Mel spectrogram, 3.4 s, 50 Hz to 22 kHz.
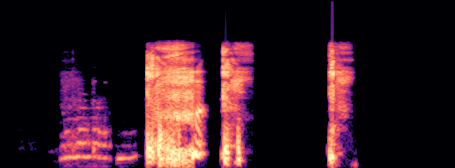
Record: {
  "cough_length": "3.4 s",
  "cough_amplitude": 32768,
  "cough_signal_mean_std_ratio": 0.36,
  "survey_phase": "beta (2021-08-13 to 2022-03-07)",
  "age": "18-44",
  "gender": "Female",
  "wearing_mask": "No",
  "symptom_cough_any": true,
  "symptom_runny_or_blocked_nose": true,
  "symptom_shortness_of_breath": true,
  "symptom_abdominal_pain": true,
  "symptom_diarrhoea": true,
  "symptom_fatigue": true,
  "symptom_headache": true,
  "symptom_change_to_sense_of_smell_or_taste": true,
  "symptom_loss_of_taste": true,
  "symptom_onset": "2 days",
  "smoker_status": "Ex-smoker",
  "respiratory_condition_asthma": false,
  "respiratory_condition_other": false,
  "recruitment_source": "Test and Trace",
  "submission_delay": "1 day",
  "covid_test_result": "Positive",
  "covid_test_method": "RT-qPCR",
  "covid_ct_value": 15.3,
  "covid_ct_gene": "ORF1ab gene",
  "covid_ct_mean": 15.4,
  "covid_viral_load": "8600000 copies/ml",
  "covid_viral_load_category": "High viral load (>1M copies/ml)"
}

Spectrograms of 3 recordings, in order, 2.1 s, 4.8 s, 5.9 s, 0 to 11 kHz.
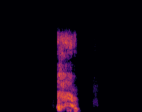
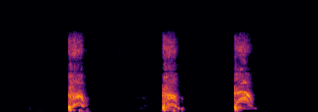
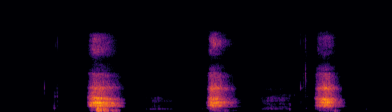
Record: {
  "cough_length": "2.1 s",
  "cough_amplitude": 7987,
  "cough_signal_mean_std_ratio": 0.31,
  "three_cough_length": "4.8 s",
  "three_cough_amplitude": 16516,
  "three_cough_signal_mean_std_ratio": 0.32,
  "exhalation_length": "5.9 s",
  "exhalation_amplitude": 14590,
  "exhalation_signal_mean_std_ratio": 0.32,
  "survey_phase": "beta (2021-08-13 to 2022-03-07)",
  "age": "45-64",
  "gender": "Male",
  "wearing_mask": "No",
  "symptom_headache": true,
  "smoker_status": "Ex-smoker",
  "respiratory_condition_asthma": false,
  "respiratory_condition_other": false,
  "recruitment_source": "REACT",
  "submission_delay": "1 day",
  "covid_test_result": "Negative",
  "covid_test_method": "RT-qPCR"
}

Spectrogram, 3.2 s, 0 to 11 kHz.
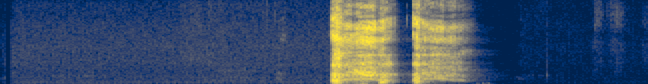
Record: {
  "cough_length": "3.2 s",
  "cough_amplitude": 32768,
  "cough_signal_mean_std_ratio": 0.26,
  "survey_phase": "beta (2021-08-13 to 2022-03-07)",
  "age": "18-44",
  "gender": "Male",
  "wearing_mask": "No",
  "symptom_sore_throat": true,
  "symptom_headache": true,
  "symptom_onset": "11 days",
  "smoker_status": "Never smoked",
  "respiratory_condition_asthma": false,
  "respiratory_condition_other": false,
  "recruitment_source": "REACT",
  "submission_delay": "2 days",
  "covid_test_result": "Negative",
  "covid_test_method": "RT-qPCR"
}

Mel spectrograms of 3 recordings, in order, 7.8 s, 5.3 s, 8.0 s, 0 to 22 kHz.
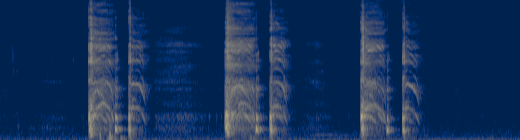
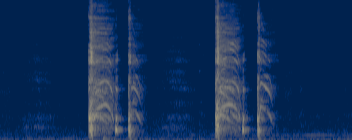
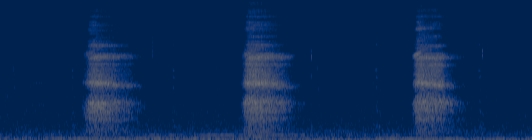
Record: {
  "three_cough_length": "7.8 s",
  "three_cough_amplitude": 5119,
  "three_cough_signal_mean_std_ratio": 0.31,
  "cough_length": "5.3 s",
  "cough_amplitude": 4159,
  "cough_signal_mean_std_ratio": 0.3,
  "exhalation_length": "8.0 s",
  "exhalation_amplitude": 251,
  "exhalation_signal_mean_std_ratio": 0.53,
  "survey_phase": "alpha (2021-03-01 to 2021-08-12)",
  "age": "45-64",
  "gender": "Female",
  "wearing_mask": "No",
  "symptom_none": true,
  "smoker_status": "Never smoked",
  "respiratory_condition_asthma": false,
  "respiratory_condition_other": false,
  "recruitment_source": "REACT",
  "submission_delay": "2 days",
  "covid_test_result": "Negative",
  "covid_test_method": "RT-qPCR"
}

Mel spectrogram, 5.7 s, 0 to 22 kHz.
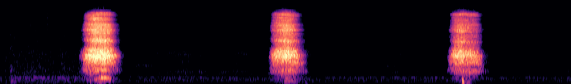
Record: {
  "exhalation_length": "5.7 s",
  "exhalation_amplitude": 24877,
  "exhalation_signal_mean_std_ratio": 0.28,
  "survey_phase": "beta (2021-08-13 to 2022-03-07)",
  "age": "18-44",
  "gender": "Female",
  "wearing_mask": "No",
  "symptom_runny_or_blocked_nose": true,
  "symptom_sore_throat": true,
  "symptom_headache": true,
  "smoker_status": "Never smoked",
  "respiratory_condition_asthma": false,
  "respiratory_condition_other": false,
  "recruitment_source": "Test and Trace",
  "submission_delay": "2 days",
  "covid_test_result": "Positive",
  "covid_test_method": "RT-qPCR"
}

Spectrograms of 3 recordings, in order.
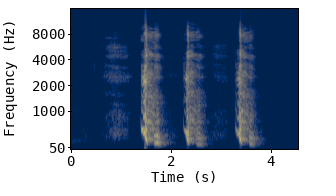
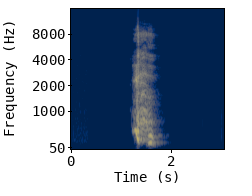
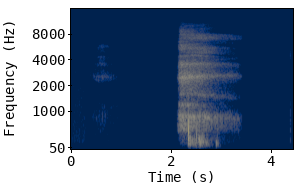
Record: {
  "three_cough_length": "4.6 s",
  "three_cough_amplitude": 26028,
  "three_cough_signal_mean_std_ratio": 0.29,
  "cough_length": "3.1 s",
  "cough_amplitude": 26028,
  "cough_signal_mean_std_ratio": 0.26,
  "exhalation_length": "4.5 s",
  "exhalation_amplitude": 11574,
  "exhalation_signal_mean_std_ratio": 0.34,
  "survey_phase": "beta (2021-08-13 to 2022-03-07)",
  "age": "45-64",
  "gender": "Male",
  "wearing_mask": "No",
  "symptom_sore_throat": true,
  "smoker_status": "Never smoked",
  "respiratory_condition_asthma": true,
  "respiratory_condition_other": false,
  "recruitment_source": "REACT",
  "submission_delay": "1 day",
  "covid_test_result": "Negative",
  "covid_test_method": "RT-qPCR",
  "influenza_a_test_result": "Negative",
  "influenza_b_test_result": "Negative"
}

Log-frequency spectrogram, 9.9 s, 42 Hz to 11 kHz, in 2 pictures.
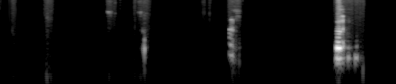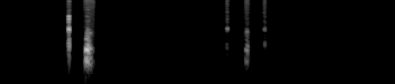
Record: {
  "three_cough_length": "9.9 s",
  "three_cough_amplitude": 18607,
  "three_cough_signal_mean_std_ratio": 0.07,
  "survey_phase": "alpha (2021-03-01 to 2021-08-12)",
  "age": "18-44",
  "gender": "Male",
  "wearing_mask": "No",
  "symptom_none": true,
  "smoker_status": "Prefer not to say",
  "respiratory_condition_asthma": false,
  "respiratory_condition_other": false,
  "recruitment_source": "REACT",
  "submission_delay": "6 days",
  "covid_test_result": "Negative",
  "covid_test_method": "RT-qPCR"
}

